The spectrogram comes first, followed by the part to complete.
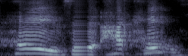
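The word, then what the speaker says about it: Hawes: called fashion is spinach it is by elizabeth hayes my husband is correcting me how to pronounce it and her last name is spells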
